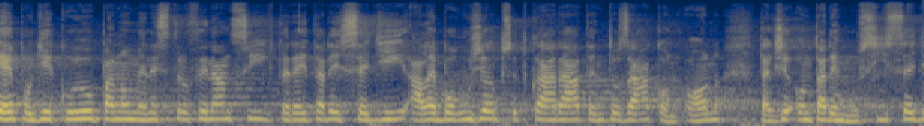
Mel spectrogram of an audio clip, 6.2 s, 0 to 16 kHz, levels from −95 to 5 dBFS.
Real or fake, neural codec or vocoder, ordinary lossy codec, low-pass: fake; vocoder, 44.1 kHz, 128 mel bands every 512 samples, BigVGAN v2; AAC, 96 kbps; 14.4 kHz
